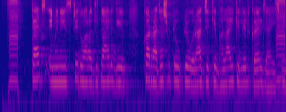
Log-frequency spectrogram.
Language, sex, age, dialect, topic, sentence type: Magahi, female, 36-40, Western, banking, statement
